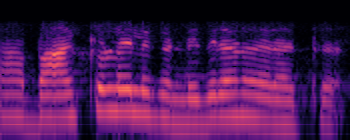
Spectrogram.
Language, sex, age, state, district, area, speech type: Malayalam, female, 60+, Kerala, Palakkad, rural, conversation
